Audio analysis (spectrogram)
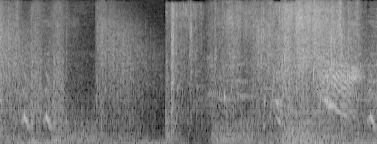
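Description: Rocket launcher blasts and explosive hits in a Quake duel on the House of Decay map, a dense run of loud impacts and crashes with a brief dip midway, then continuous close-up chaotic action.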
